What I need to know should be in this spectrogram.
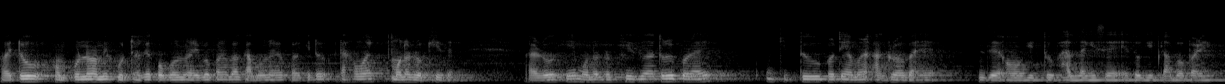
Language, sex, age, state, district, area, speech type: Assamese, male, 18-30, Assam, Nagaon, rural, spontaneous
